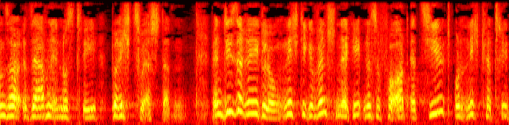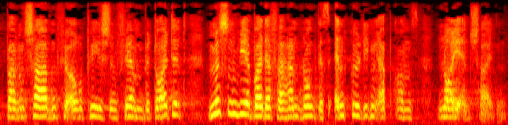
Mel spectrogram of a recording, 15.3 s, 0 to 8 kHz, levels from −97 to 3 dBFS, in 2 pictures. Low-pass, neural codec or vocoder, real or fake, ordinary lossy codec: 7.2 kHz; vocoder, 24 kHz, 100 mel bands, Vocos; fake; none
